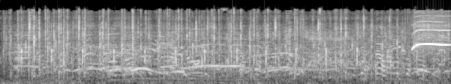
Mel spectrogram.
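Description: A crowd gathers in Wanaka to welcome home a skier and a fellow bronze medallist, with busy chatter, scattered clapping and cheers under a continuous voice, ending in a brief whistle-like squeal.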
